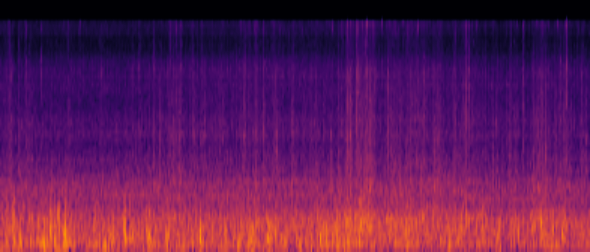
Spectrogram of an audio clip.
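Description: Tyres roll and crunch over a dirt road.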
